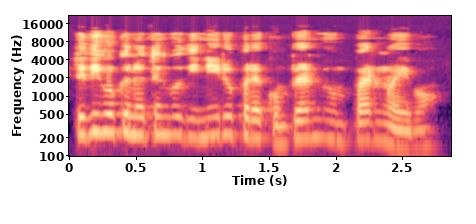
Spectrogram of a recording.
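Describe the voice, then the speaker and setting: A woman's voice: mid-range voice, expressive, brisk. A woman narrating an audiobook in the first person, acting out a weary teacher's chatter to a class. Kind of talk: expressive audiobook reading.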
